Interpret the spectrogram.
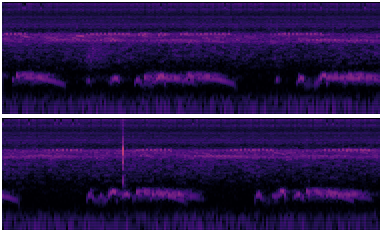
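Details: Repeated cooing of a spotted dove, 'target zong' style: brief rising notes lead into drawn-out mellow coos that slide downward, five phrases in sequence, with a single sharp click midway and steady low background noise.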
